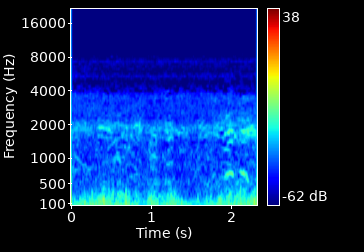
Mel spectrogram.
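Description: Wind buffeting an outdoor camera microphone with an irregular low rumble, and many short, high rising-and-falling calls running over it.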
